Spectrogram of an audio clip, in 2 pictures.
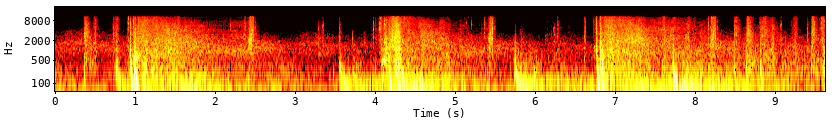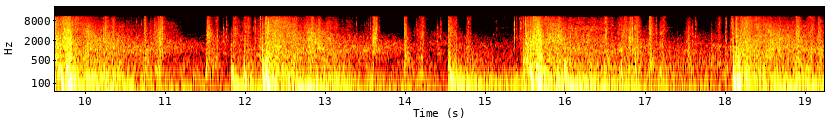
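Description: Rocket launchers fire with sharp blasts, again and again.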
